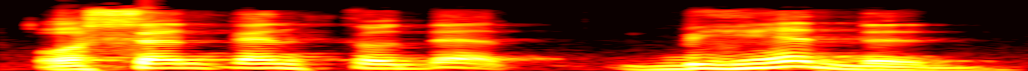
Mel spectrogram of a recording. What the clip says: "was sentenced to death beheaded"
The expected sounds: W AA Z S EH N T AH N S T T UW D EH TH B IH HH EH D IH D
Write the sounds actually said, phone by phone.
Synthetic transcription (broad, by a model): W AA S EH N T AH N S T T UW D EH T B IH HH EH D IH D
